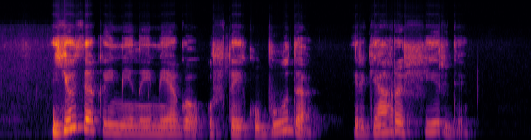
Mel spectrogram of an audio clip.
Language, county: Lithuanian, Vilnius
